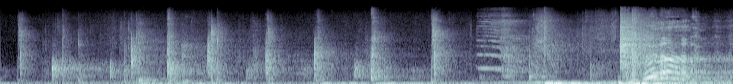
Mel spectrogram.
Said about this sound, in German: Die Tür wurde zugeschlagen. War das Albert?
